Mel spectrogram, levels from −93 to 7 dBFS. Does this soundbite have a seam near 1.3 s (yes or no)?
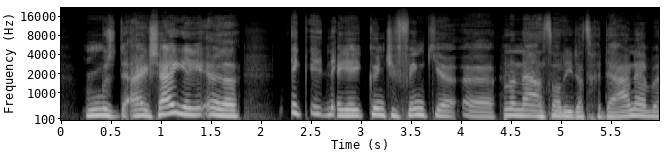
no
